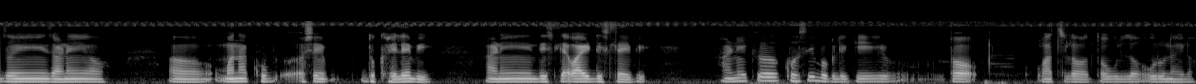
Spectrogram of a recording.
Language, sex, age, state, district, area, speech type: Goan Konkani, male, 30-45, Goa, Canacona, rural, spontaneous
